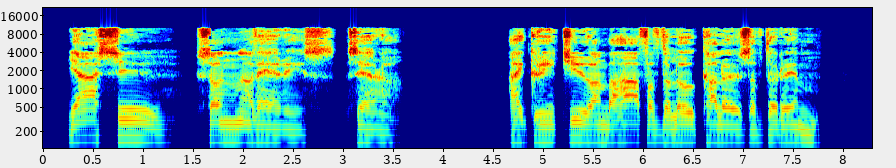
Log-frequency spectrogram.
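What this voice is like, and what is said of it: Slow, heavy, laconic accented voice. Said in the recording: “Her voice is slow, heavy with the laconic accent of the gas giants.”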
